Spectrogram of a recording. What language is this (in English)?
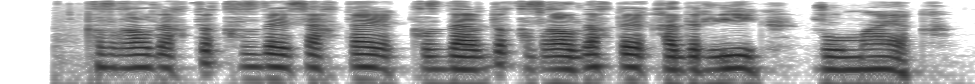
Kazakh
